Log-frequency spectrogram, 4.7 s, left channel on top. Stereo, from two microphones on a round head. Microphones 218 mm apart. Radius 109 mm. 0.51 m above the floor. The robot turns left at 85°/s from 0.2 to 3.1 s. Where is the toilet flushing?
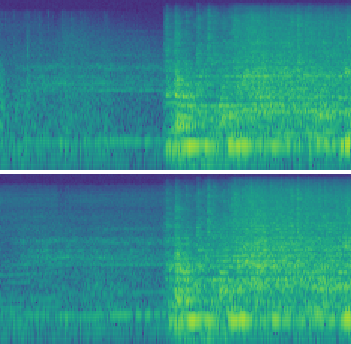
45° left, 1.0 m; by 4.7 s 35° right, 1.0 m.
